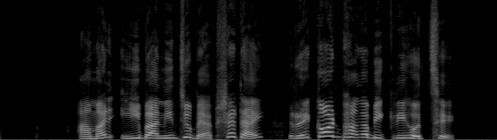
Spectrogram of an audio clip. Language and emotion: Bengali, happy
